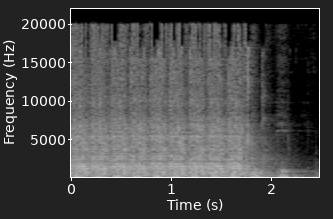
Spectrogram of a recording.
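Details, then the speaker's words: 1980 John Deere 317 garden tractor, not run in about three years, rebuilt carb, new battery: starter cranks evenly at about five compression beats per second for two seconds, never fires; won't start on gas, owner suspects no fuel reaching carb. "that's all we've got it will not start on gas I did rebuild the carb when I first got it and got it running but uh not yet so my guess is we probably just need to get fuel up to the carb and hopefully then it'll run"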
